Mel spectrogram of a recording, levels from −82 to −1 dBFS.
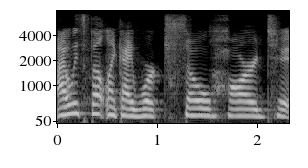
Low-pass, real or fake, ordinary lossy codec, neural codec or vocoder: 7.2 kHz; fake; AAC, 48 kbps; codec, 44.1 kHz, 7.8 kbps, Pupu-Codec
